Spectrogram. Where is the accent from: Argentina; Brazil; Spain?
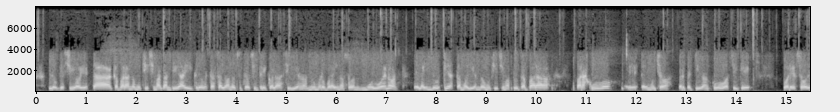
Argentina; Chajarí, Entre Ríos; No, yo soy de Chajarí, Departamento Federación.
